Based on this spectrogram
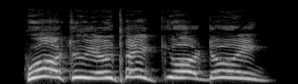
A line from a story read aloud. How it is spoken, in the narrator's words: yelled Ping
